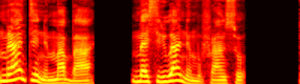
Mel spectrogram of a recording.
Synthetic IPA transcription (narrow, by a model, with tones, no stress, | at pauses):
m̩˦m̃˦ɾã˦n̩˦tʰɪ˦nɪ̃˨m̩˦mã˦baː˨˦ | m̩˦mæ˨si˨ɾi˨˦wa˦nã˨ʊ̃˨fɾa˦n̩˦sʊ˦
